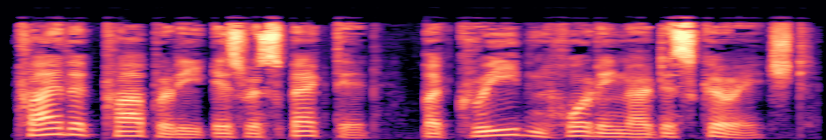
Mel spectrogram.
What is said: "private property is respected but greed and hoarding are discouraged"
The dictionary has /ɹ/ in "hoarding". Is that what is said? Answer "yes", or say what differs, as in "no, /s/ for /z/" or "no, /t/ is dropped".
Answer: yes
